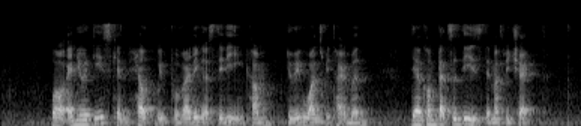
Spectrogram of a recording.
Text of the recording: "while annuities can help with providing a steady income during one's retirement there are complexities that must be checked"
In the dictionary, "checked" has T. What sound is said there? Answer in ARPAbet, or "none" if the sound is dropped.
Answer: T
